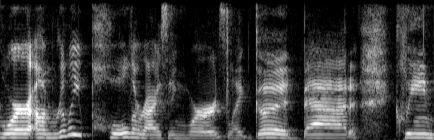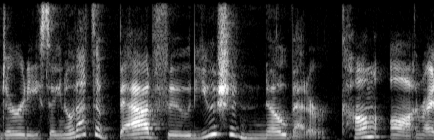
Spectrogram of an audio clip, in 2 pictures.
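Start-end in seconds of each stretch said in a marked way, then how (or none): 4.7-8.5 snarky, sassy put-on mean-girl voice. Voicing the food police scolding someone over a bad food: mock sassy mean-girl tone. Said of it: "It's this very like sassy, mean girl type of tone".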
